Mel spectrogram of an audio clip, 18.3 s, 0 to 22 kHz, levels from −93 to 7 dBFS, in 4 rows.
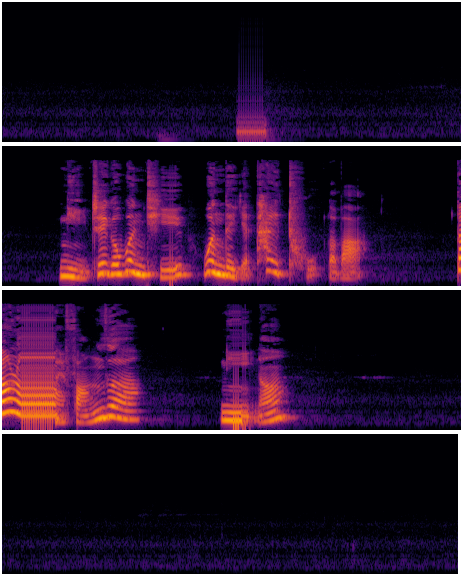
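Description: Bluetooth stutter hits four times, at 2.37, 6.27, 9.38 and 11.50 s. Each time, packets went missing or arrived late, so the receiver kept replaying its last short slice until fresh data turned up. You hear a buzzy, machine-gun repeat, then the sound jumps ahead as if it never stopped. The gaps are about 255, 46, 325 and 139 ms, and the last is broken into bursts over roughly 190 ms, the longest run 70 ms.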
